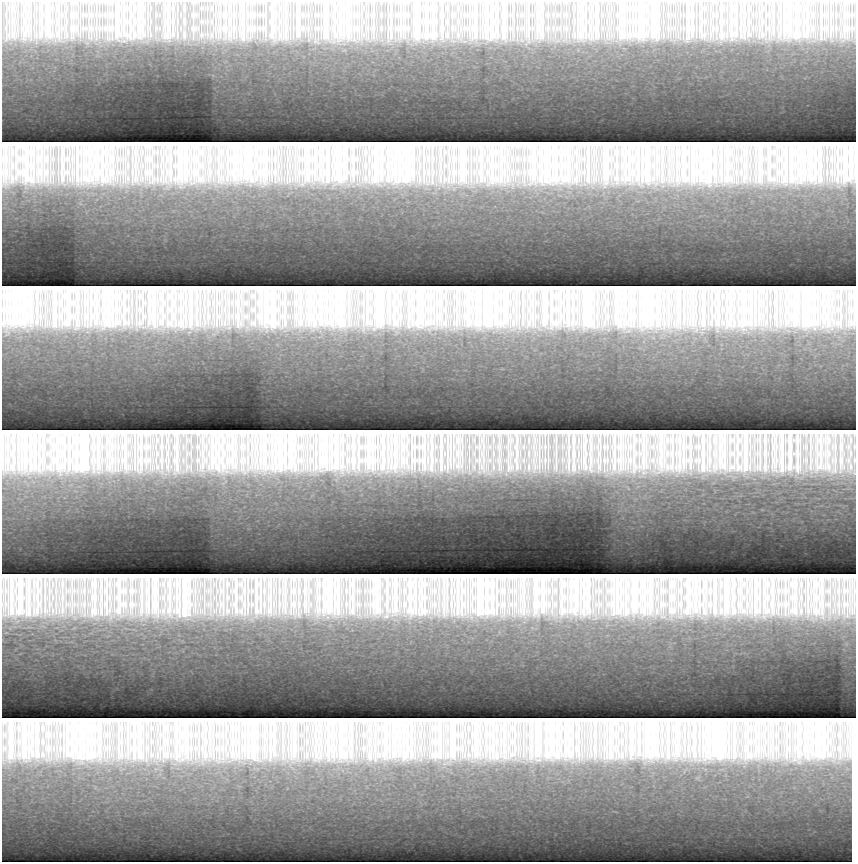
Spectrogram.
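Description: A car engine hums steadily at low revs.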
